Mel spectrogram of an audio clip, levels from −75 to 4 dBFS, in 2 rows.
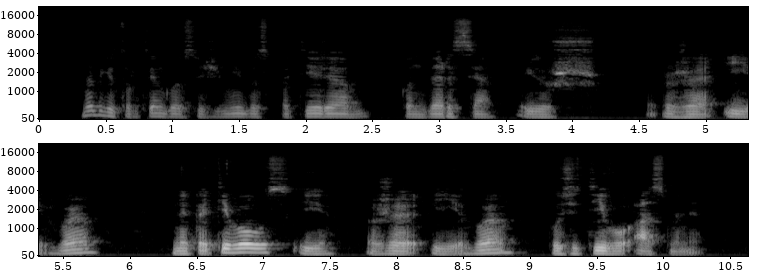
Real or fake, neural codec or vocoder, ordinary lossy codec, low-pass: real; none; AAC, 48 kbps; 14.4 kHz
